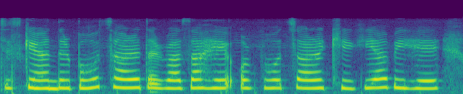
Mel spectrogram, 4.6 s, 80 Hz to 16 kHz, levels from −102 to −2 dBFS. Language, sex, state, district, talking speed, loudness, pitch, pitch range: Hindi, female, Arunachal Pradesh, Papum Pare, 155 wpm, -12 LUFS, 310 Hz, 305-320 Hz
